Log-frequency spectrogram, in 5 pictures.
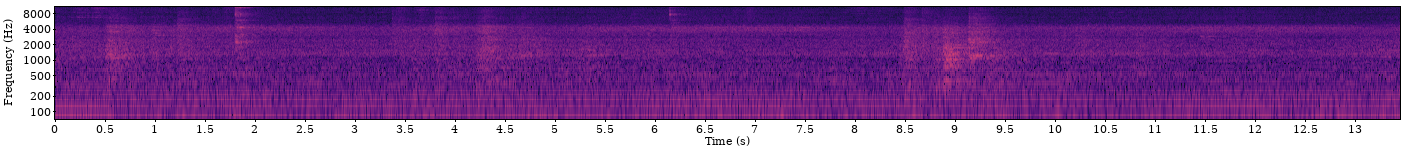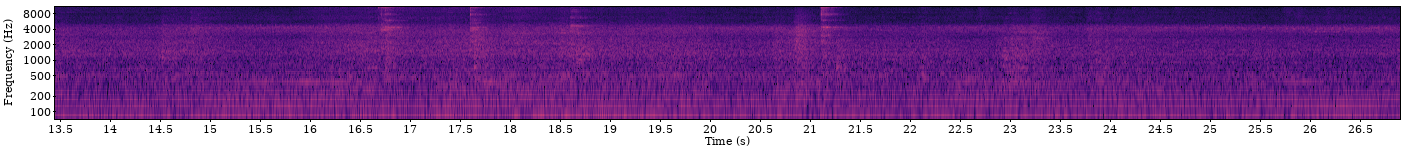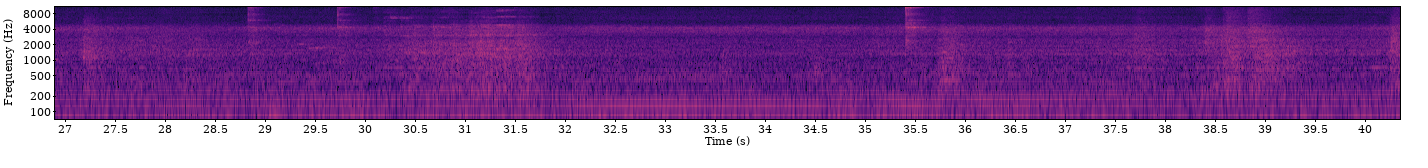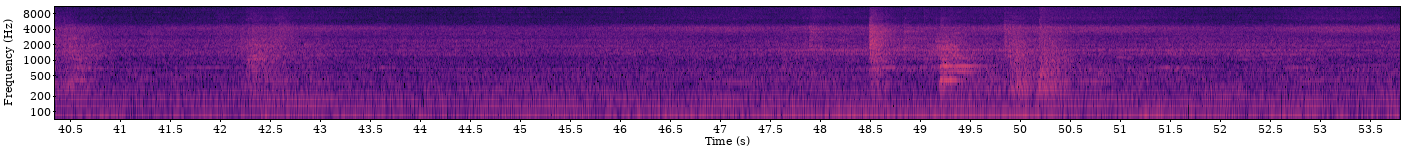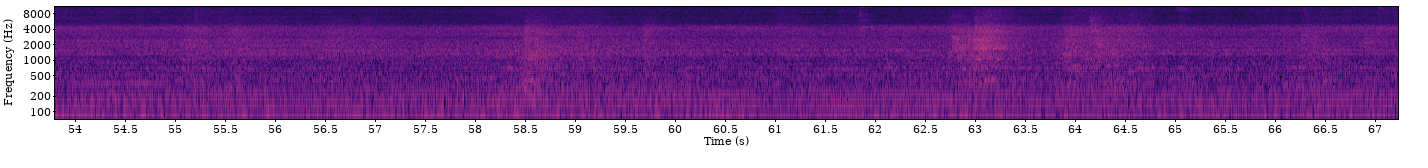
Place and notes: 太麻里街74-78號, Tavualje St., Taimali Township - Construction sound
Construction sound, Demolition of the house, Small town street
Binaural recordings, Sony PCM D100+ Soundman OKM II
